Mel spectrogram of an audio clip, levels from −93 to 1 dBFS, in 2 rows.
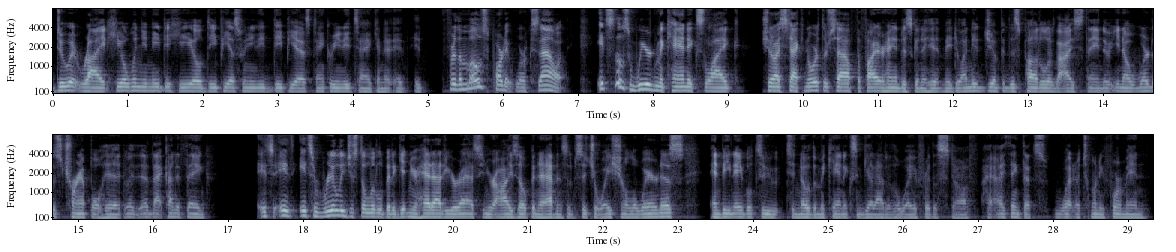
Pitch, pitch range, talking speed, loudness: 120 Hz, 115-130 Hz, 245 wpm, -32 LUFS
